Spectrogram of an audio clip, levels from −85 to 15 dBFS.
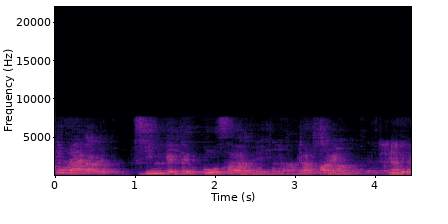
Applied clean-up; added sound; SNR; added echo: neural separator model SepFormer DNS4.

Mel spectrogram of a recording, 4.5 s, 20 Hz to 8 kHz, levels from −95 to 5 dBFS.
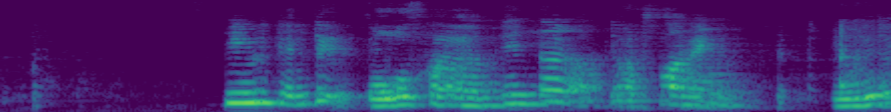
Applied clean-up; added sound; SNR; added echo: neural mask model DeepFilterNet 3.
